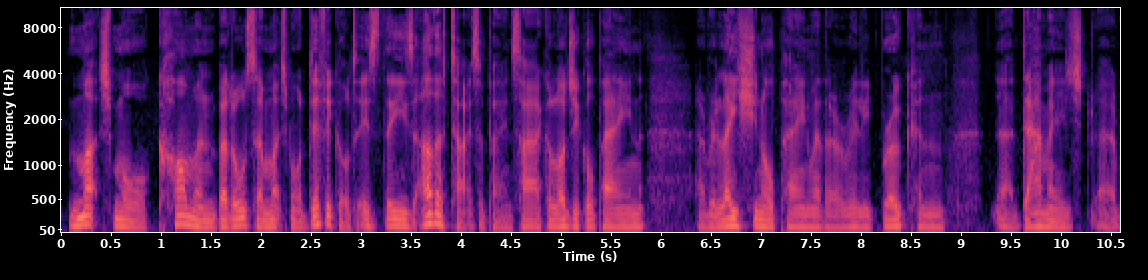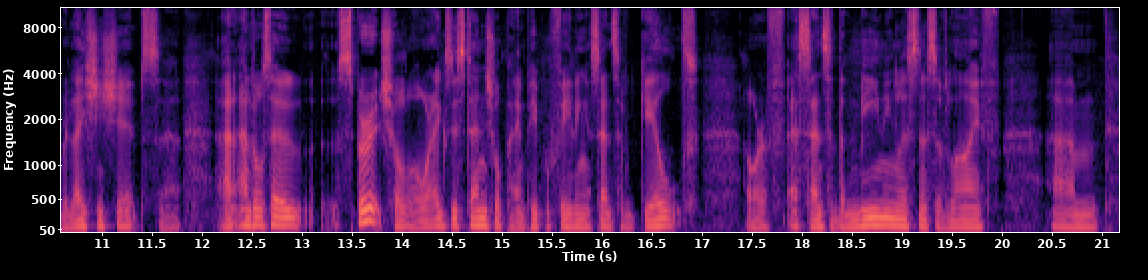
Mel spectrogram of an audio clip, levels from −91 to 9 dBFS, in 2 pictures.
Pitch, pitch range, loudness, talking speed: 95 Hz, 90-105 Hz, -27 LUFS, 150 wpm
